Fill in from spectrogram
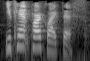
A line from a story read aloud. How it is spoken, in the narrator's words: he spat sternly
